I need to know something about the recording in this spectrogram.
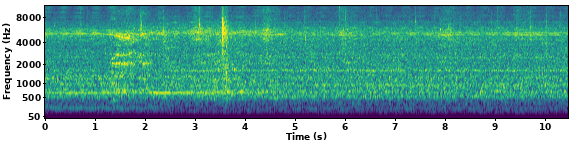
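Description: Steady hiss with a faint hum from running bench equipment, and a thin steady tone that fades out about four seconds in. One small click comes about three and a half seconds in.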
